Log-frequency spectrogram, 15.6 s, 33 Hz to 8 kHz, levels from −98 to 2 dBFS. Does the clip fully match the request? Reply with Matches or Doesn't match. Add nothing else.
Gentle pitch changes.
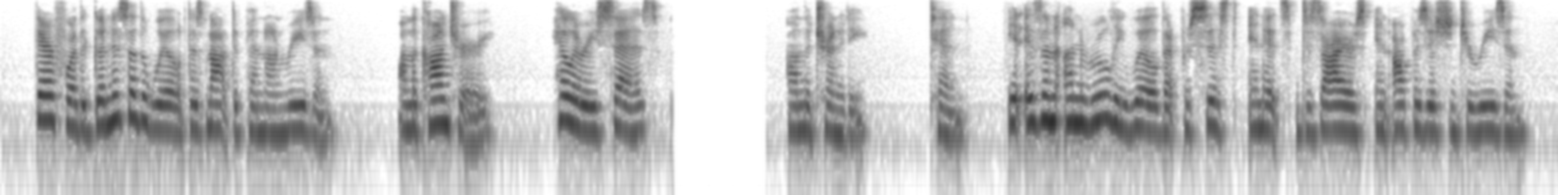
Doesn't match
